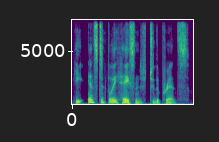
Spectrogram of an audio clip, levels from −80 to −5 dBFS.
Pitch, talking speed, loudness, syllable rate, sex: 135 Hz, 150 wpm, -17 LUFS, 4.9 syllables/s, male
